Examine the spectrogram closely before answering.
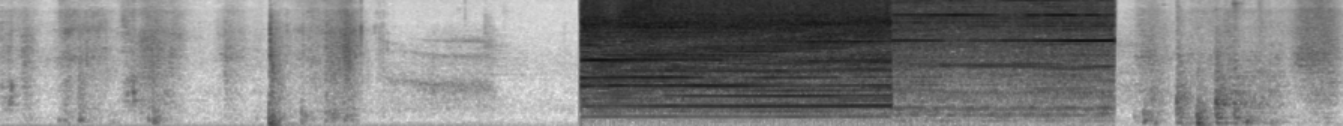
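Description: Wooden boards knocked and shuffled as they are handled. About four seconds in, a woodworking power machine cutting wood starts loud and steady with a whine. It drops a step in level a couple of seconds later and stops suddenly, and more knocks of boards being handled follow.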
